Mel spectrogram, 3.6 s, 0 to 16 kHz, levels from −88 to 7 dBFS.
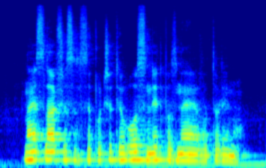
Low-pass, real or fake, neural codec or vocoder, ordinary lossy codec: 14.4 kHz; fake; autoencoder, 48 kHz, 128 numbers a frame, DAC-VAE, trained on Japanese speech; none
